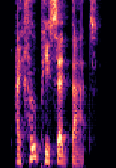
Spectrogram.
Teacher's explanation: the second that has the full vowel instead of the reduced vowel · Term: strong form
